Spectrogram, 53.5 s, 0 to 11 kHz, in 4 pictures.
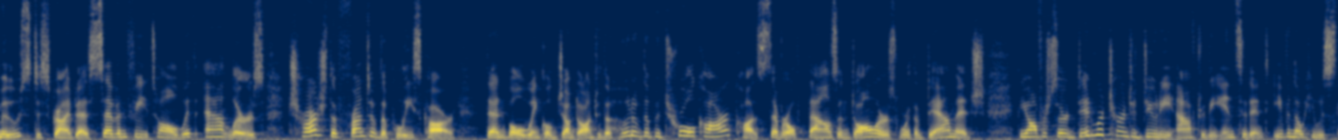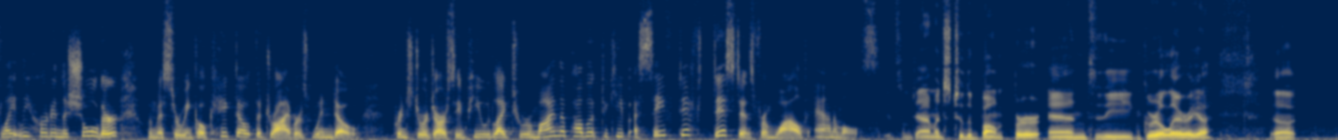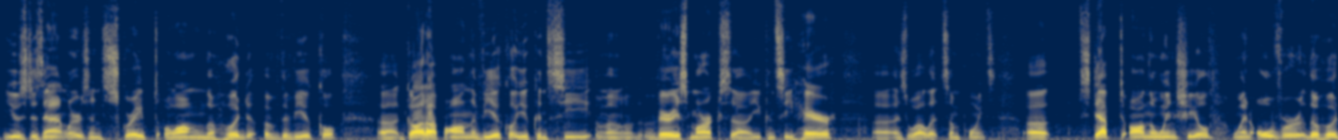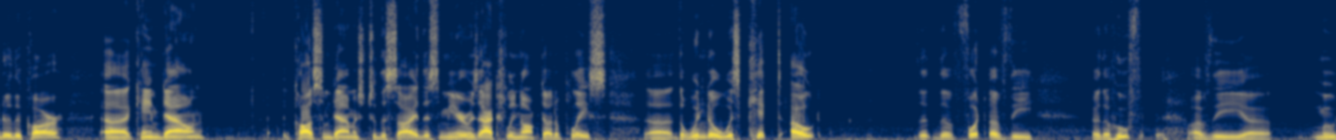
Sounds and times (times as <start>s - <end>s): Speech: 0.0s - 25.5s, 26.1s - 42.2s, 42.8s - 48.4s, 49.3s - 50.5s, 51.1s - 53.5s.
